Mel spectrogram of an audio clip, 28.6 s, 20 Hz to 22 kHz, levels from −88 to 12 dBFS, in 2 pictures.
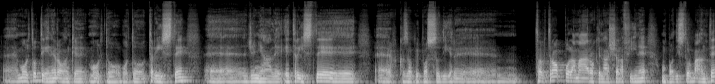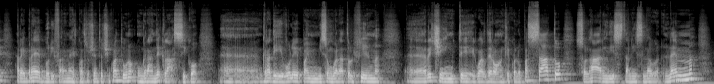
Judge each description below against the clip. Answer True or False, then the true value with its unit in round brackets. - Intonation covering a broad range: False (2.4 semitones)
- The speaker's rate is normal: False (110 wpm)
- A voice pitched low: True (110 Hz)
